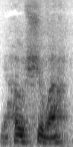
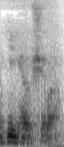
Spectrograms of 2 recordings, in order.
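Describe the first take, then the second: First: Yehoshua with a quick, neutral "yuh" at the start; short first vowel. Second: Yehoshua with a clear "yee" at the start; long first vowel. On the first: Teacher giving the usual vowel-pointed name, Yehoshua said "yuh-HO-shua". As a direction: open Yehoshua on a reduced "yuh", stress on "ho". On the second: Teacher giving the other reading of the name, Yehoshua said with "yee". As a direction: begin Yehoshua as "yee-HO-shua". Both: Shown as a demonstration. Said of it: "which is usually pronounced".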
